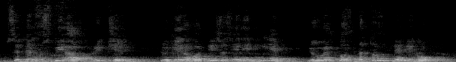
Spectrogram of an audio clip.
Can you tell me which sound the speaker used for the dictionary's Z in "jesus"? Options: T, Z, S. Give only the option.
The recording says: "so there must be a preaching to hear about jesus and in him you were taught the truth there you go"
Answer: S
